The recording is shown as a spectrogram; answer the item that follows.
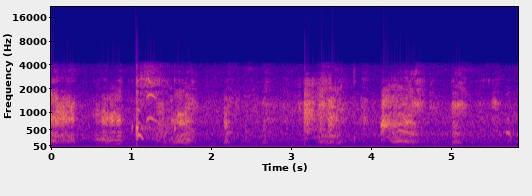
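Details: Jango, a nine-month-old male Rottweiler in a backyard sand pit, barking to alert as a roommate comes home from work, trained on a "What's That?" alert bark command: gruff, growly barks in irregular bursts over six seconds.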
